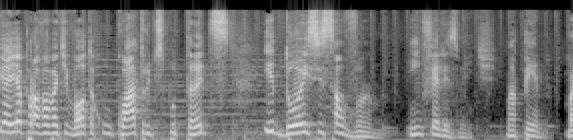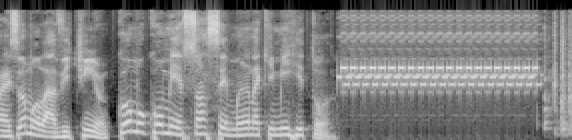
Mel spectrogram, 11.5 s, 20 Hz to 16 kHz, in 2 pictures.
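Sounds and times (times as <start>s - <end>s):
speech: 0.0s - 9.4s
telephone ringing with an electronic trill: 9.1s - 11.4s
clattering noise: 11.2s - 11.4s.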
